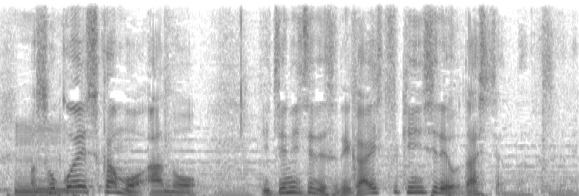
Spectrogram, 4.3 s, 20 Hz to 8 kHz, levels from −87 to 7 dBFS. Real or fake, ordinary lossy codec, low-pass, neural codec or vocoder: real; none; none; none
